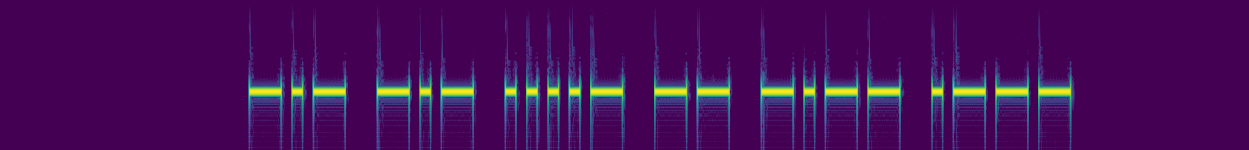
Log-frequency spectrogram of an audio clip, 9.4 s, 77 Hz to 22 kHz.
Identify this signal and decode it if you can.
Morse code, heard as a keyed tone, about 15 wpm, 700 Hz. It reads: KK4MYJ
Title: USA Call Signs - 6 Characters - Repeated 2x - 15wpm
